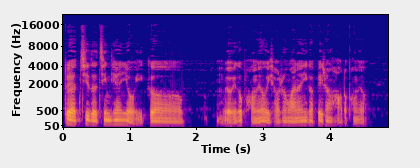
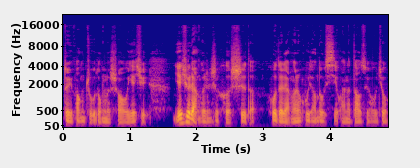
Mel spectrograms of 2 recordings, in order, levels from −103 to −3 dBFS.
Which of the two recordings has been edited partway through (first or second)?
second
